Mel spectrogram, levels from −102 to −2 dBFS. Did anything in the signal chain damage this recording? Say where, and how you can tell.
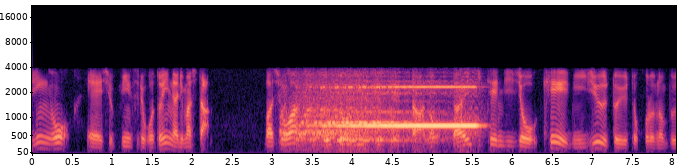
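Yes. A feedback howl damages the call from 3.05 s to 6.02 s. The stage is the acoustic loop around call processing. Sound from one device's loudspeaker reaches another microphone in the same room and returns with more level each trip. You can hear a tone near 700 Hz build over the speech, peaking about 10 dB above it. It pulses roughly every 150 ms, the loop's delay, and stops when the loop is broken.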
